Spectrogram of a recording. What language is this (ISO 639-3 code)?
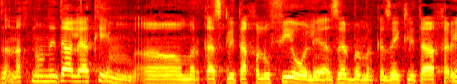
heb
